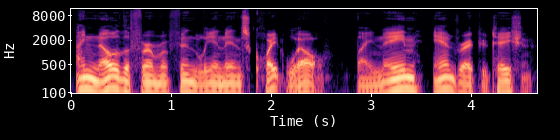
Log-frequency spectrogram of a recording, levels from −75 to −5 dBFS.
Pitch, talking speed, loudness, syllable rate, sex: 95 Hz, 180 wpm, -17 LUFS, 4.5 syllables/s, male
